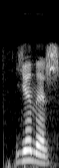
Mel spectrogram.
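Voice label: "енэж", Komi, female; audio dict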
